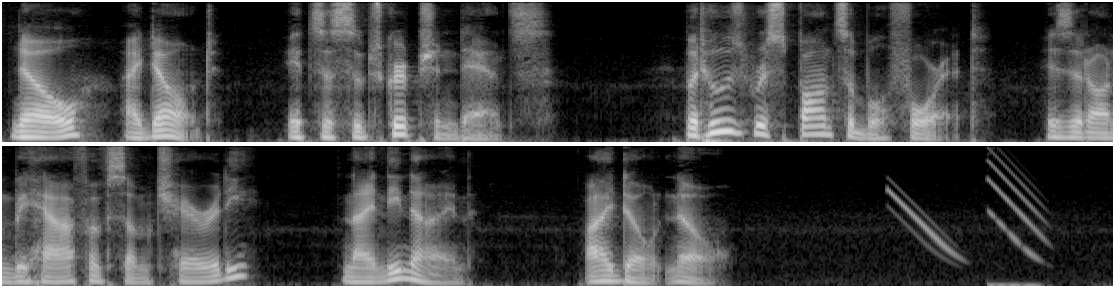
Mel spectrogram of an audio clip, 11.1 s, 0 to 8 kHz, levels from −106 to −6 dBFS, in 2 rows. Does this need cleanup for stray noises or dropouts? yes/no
yes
